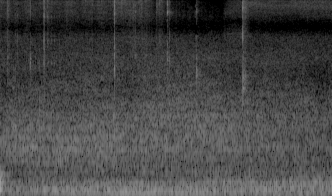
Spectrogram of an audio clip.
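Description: A lighter's flame held to the tip of a sparkler that has not yet caught: a steady rushing hiss over a low rumble, with a few faint clicks.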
